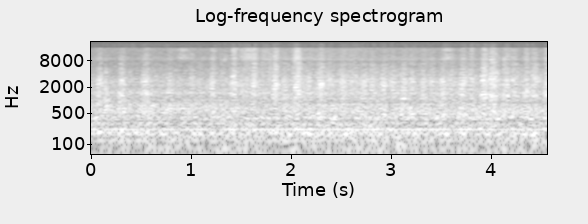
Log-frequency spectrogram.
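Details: A Rottweiler in labour, delivering puppies, pants in a quick, even rhythm of airy breaths. The huffs blur into a continuous rasp over a faint steady low drone.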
